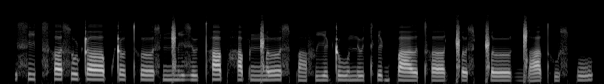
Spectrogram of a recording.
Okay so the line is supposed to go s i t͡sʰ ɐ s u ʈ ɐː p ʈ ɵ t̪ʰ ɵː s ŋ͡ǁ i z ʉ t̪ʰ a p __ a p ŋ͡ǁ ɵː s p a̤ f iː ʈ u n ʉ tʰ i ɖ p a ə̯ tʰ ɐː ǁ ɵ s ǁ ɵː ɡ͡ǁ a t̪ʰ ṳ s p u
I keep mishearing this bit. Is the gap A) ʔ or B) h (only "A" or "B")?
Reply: B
